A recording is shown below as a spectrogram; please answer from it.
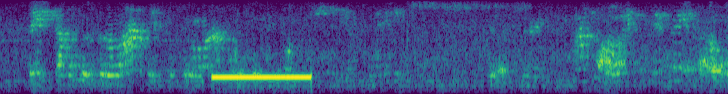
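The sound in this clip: A telephone ringing tone plays over a phone line: a single steady, level tone lasting about a second, with voices talking before and after it.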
